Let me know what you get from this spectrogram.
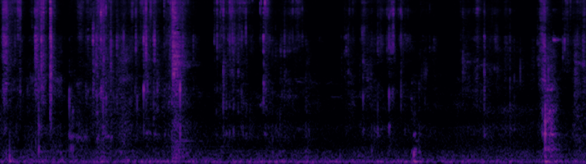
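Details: A dog eats raw cow tongue inside, giving slurping, smacking bites with a few louder crunches spaced several seconds apart over a low background hum.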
